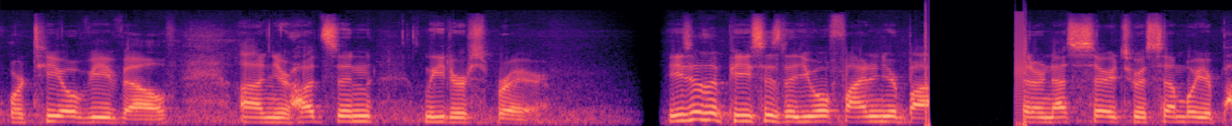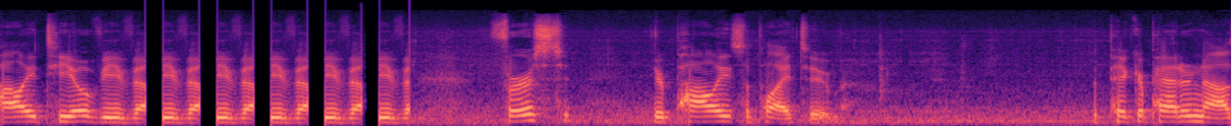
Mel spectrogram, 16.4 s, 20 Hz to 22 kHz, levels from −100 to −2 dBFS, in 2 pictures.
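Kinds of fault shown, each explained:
Cable pulled and plugged in: Between 6.17 and 6.85 s a live lead is pulled out and pushed back in. A sharp pop opens about 633 ms of near silence, then roughly 60 ms of 50 Hz mains buzz as only the tip makes contact, then a second pop as the sound returns. On a waveform there are two tall spikes around a flat stretch. A spectrogram shows vertical broadband lines with narrow 50 Hz harmonic bands just before the second.
Stutter with silent gaps: From 9.18 to 10.94 s the same 240 ms fragment plays five times, each followed by about 121 ms of digital silence, giving an even 360 ms cycle. This is likely a stalled player or stream that replays its last buffered piece on each retry and then runs dry, so the audio that should have filled that span is lost. A waveform shows identical blocks separated by dead-flat gaps. A spectrogram shows a repeating pattern cut by clean black columns.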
